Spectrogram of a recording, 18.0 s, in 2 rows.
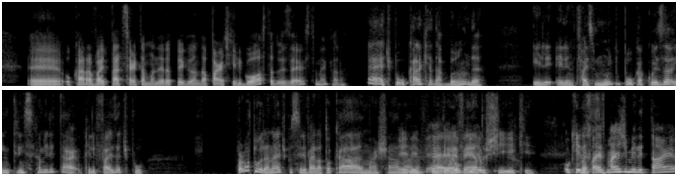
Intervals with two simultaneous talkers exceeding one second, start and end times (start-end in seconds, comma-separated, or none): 14.2-15.6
